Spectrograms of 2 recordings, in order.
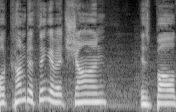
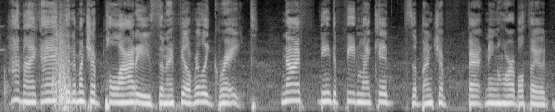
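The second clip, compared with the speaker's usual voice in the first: higher-pitched ad-actress character; perky commercial mom; 5 semitones higher than usual. Acted. Commercial mom telling host about Pilates, perky. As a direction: chatter brightly like a mom in an advert. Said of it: "one of the actresses".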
